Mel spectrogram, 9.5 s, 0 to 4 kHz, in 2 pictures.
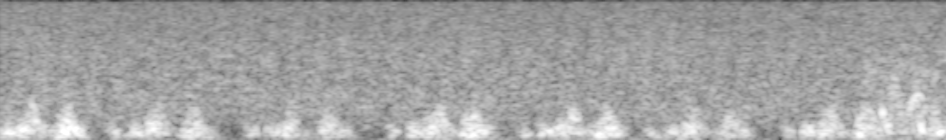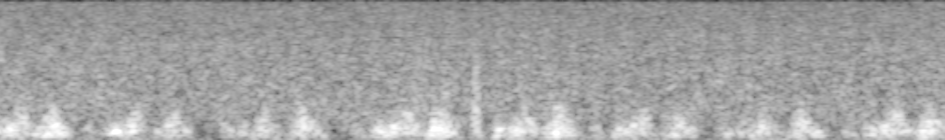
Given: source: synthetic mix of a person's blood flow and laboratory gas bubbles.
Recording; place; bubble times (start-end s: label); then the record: Doppler ultrasound of blood flow; precordium
4.32-4.75 s: bubbles
From the record:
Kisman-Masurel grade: 113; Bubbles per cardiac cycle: 1 to 2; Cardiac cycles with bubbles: 1 to 10%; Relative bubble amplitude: loud (0.450 to 0.775); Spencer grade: 1 (occasional bubble signal discernible with the cardiac motion signal, with majority of cardiac periods free of bubbles); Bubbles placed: anywhere in the cardiac cycle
